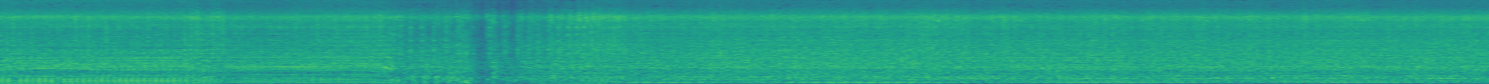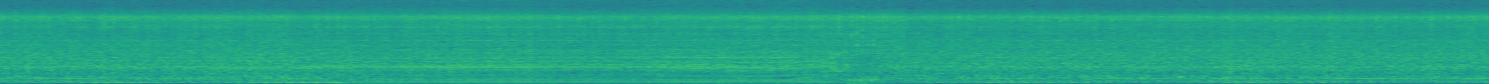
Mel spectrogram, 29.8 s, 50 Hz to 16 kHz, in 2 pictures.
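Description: Lawn tractor's 21 hp Briggs & Stratton Intek engine running steadily, with a brief dip in its speed about five seconds in and small changes in pitch later on.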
